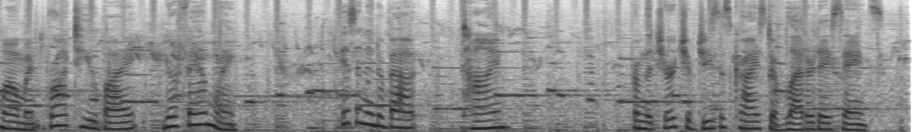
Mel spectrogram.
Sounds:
Music, Speech

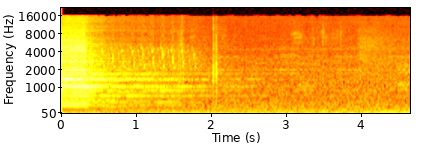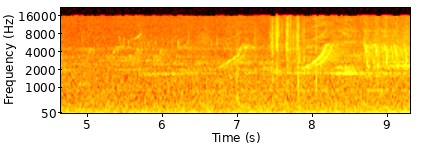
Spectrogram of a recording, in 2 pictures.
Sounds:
Train, outside, rural or natural, Vehicle

